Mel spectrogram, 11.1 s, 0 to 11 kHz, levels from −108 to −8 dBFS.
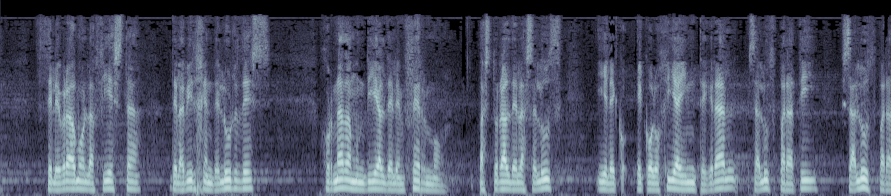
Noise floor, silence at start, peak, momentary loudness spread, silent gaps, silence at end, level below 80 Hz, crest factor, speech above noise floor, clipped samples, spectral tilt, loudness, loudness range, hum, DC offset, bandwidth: -59 dBFS; 0 s; -12 dBFS; 11 LU; none; 0 s; -62 dBFS; 18 dB; 31 dB; under 0.1%; -5.5 dB/octave; -29 LUFS; 2 LU; none; under 0.1%; 8.8 kHz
